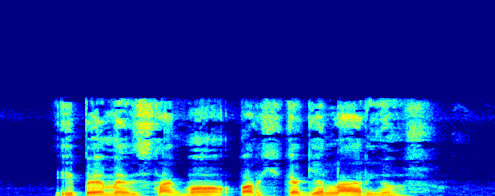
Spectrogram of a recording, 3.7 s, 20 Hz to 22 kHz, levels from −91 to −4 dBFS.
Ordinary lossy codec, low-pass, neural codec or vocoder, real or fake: AAC, 64 kbps; 10.8 kHz; vocoder, 44.1 kHz, 128 mel bands every 512 samples, BigVGAN v2; fake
